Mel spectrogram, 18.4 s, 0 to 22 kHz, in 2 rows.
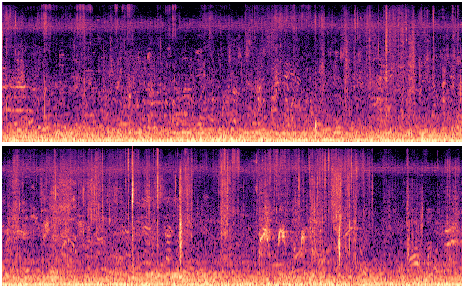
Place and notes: Park beach at Kiekrz lake, Poznan - midweek summer evening
evening ambience at a park beach at Kiekrz lake. A few people enjoying summer evening at the lake. recorded on a bench at a distance from the beach. (roland r-07)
